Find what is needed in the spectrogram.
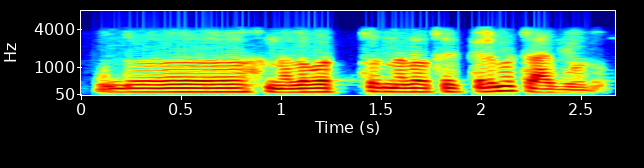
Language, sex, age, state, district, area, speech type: Kannada, male, 45-60, Karnataka, Chitradurga, rural, conversation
